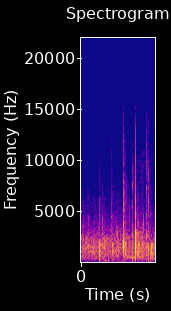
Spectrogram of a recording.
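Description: A short burst of applause played as a birthday clap from a sound effect board, many hands clapping in a dense, crackling patter, moderately loud, with no voices over it.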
